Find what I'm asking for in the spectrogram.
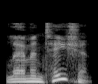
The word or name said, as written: lamentation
